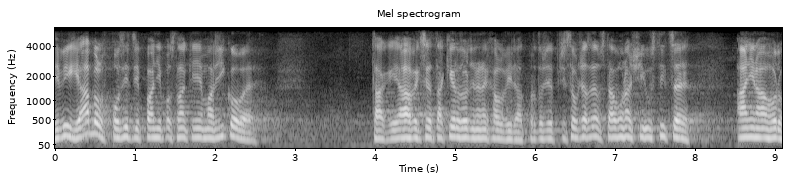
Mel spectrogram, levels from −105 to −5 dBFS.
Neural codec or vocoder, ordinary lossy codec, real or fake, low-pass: none; AAC, 48 kbps; real; 5.4 kHz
